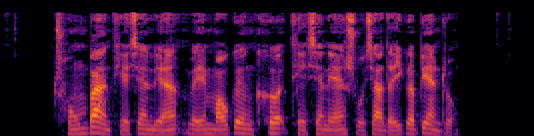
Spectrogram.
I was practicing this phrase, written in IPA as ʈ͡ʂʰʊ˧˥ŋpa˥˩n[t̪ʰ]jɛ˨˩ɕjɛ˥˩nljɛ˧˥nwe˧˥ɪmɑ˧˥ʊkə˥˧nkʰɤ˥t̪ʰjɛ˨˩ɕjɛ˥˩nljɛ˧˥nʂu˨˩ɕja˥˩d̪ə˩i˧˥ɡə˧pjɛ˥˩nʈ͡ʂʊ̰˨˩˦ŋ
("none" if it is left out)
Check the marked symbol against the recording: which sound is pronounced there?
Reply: t̪ʰ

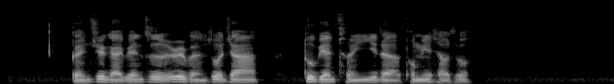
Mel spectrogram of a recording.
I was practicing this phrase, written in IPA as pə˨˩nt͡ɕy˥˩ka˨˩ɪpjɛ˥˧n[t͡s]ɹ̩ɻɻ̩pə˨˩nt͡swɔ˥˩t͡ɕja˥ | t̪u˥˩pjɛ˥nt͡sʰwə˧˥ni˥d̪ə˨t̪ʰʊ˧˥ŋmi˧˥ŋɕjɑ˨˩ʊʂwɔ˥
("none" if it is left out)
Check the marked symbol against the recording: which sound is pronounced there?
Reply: t͡s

